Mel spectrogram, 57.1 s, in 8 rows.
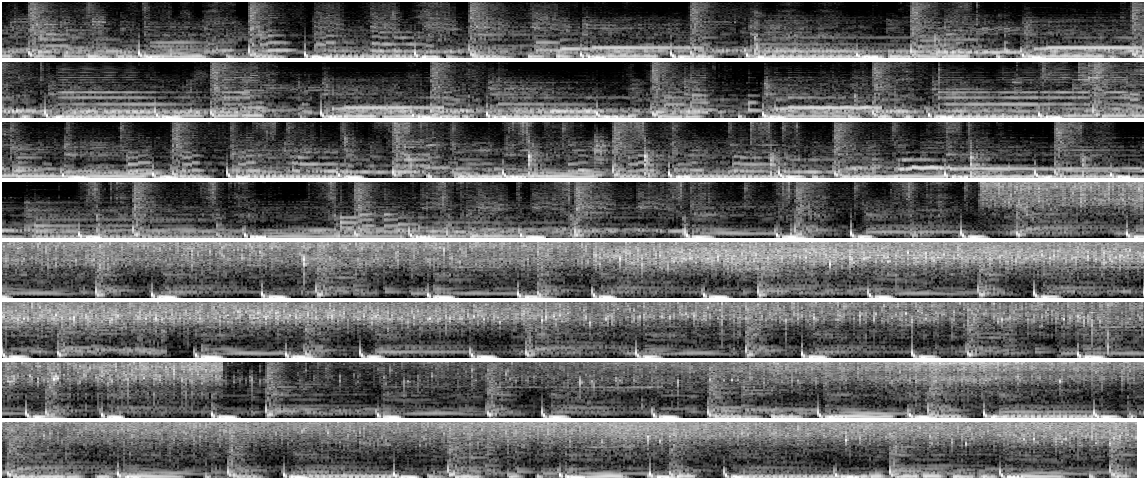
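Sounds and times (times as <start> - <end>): background music with steady beat: 0.0 - 57.0
chicken sizzling in a frying pan: 27.5 - 57.0.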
